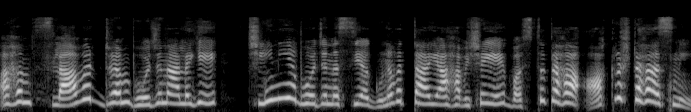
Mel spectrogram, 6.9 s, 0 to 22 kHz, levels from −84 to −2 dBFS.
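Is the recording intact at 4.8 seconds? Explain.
No. At 4.8 seconds the speech carries AAC compression damage, which runs through the whole clip. Nothing sounds above about 11.5 kHz, so the top is dull. The damage is plainly audible: smeared detail and a warbling, fizzy edge on sibilants and held sounds. The likely cause is AAC-LC coding at a low rate, around 32 kbps. The encoder lowers its cut-off, leaves gaps between bands, and fills some with substitute noise.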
